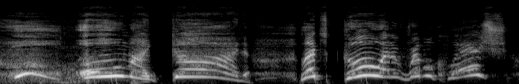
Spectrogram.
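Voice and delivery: high, drawn-out cries of amazement; real excited shout. Real, not acted. Card opener to viewers on a surprise pull, thrilled shouting. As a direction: shout it out in stunned delight. Pulls a rare card unexpectedly.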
